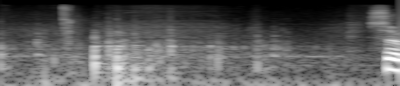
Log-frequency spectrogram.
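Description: Small cardboard product boxes being handled and lifted out of a larger cardboard box, giving a few short soft knocks in the first second.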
